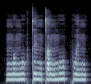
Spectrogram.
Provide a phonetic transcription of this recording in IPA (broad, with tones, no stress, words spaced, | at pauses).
ŋʊ˨˧ŋ uː˨k̚t̪ɪ˧ŋt̪ɐ˧ŋ muː˥p̚kʷɪ˥ŋ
